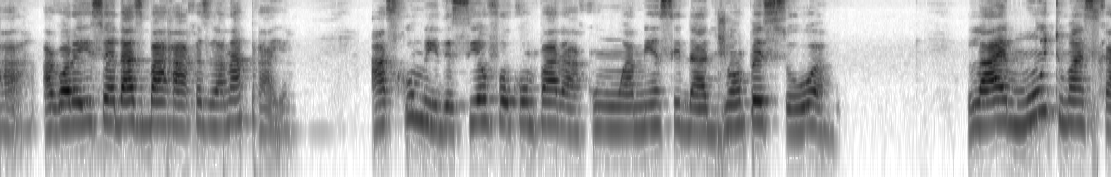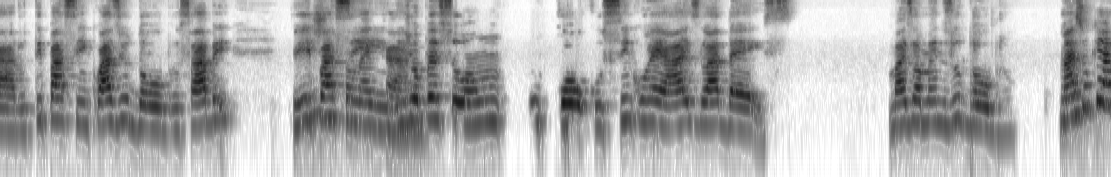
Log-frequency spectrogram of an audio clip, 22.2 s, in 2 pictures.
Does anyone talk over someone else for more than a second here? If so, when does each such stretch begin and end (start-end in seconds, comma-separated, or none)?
14.1-15.4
